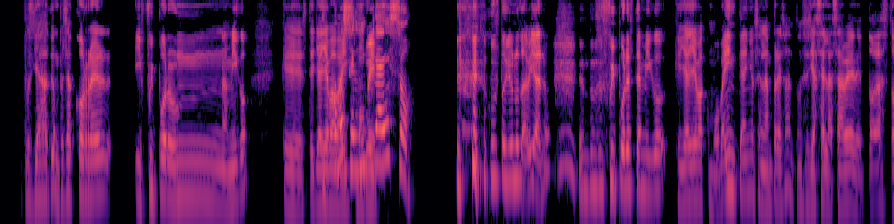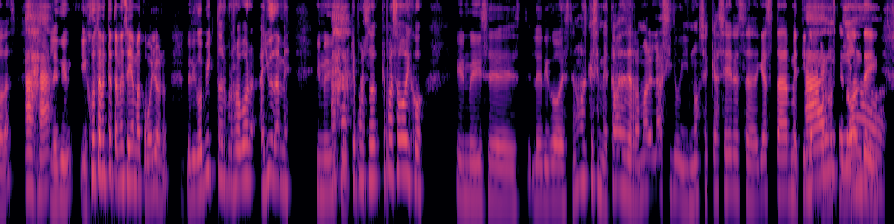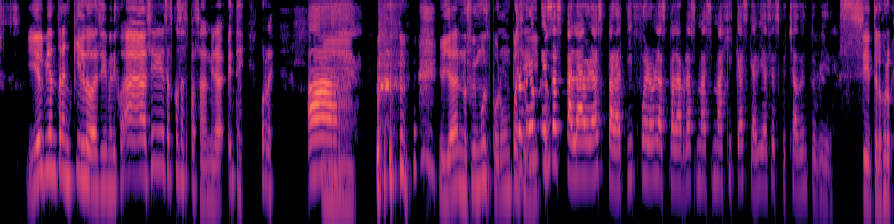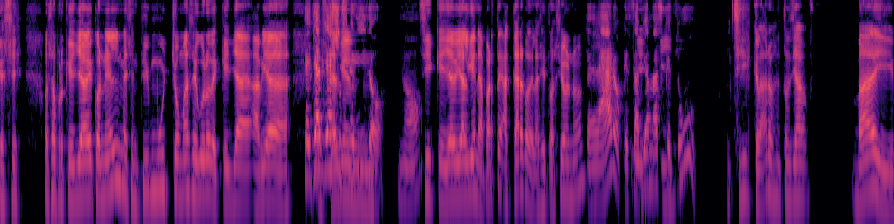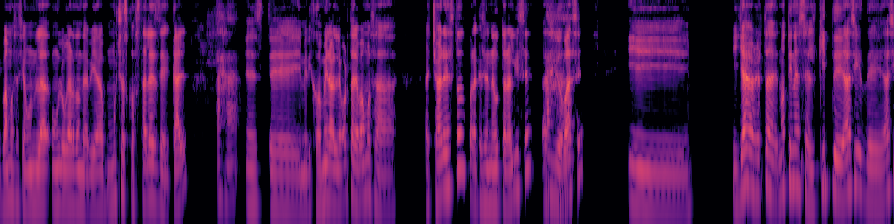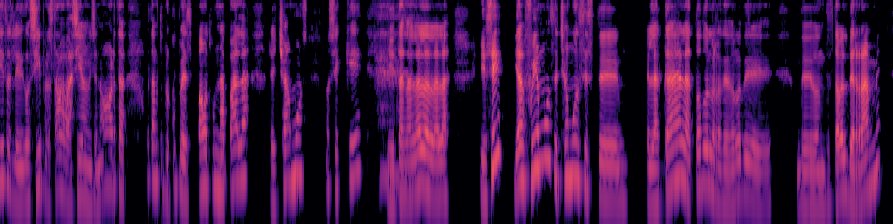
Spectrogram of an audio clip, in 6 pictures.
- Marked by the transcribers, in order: chuckle; laughing while speaking: "Justo yo no sabía, ¿no?"; chuckle; tapping; gasp
- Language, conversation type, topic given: Spanish, podcast, ¿Qué errores cometiste al aprender por tu cuenta?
